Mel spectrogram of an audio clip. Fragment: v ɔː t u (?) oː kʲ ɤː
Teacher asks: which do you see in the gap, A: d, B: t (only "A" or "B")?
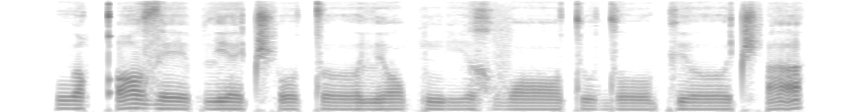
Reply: A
